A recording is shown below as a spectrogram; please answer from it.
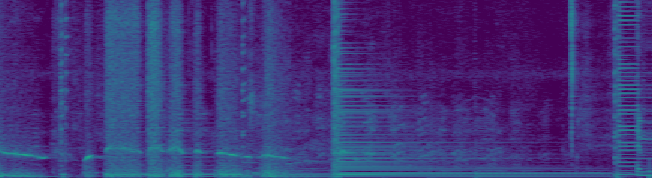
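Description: Whistling during an intimate in-the-round live music performance: a few short wavering whistled phrases, then held notes over sustained guitar-like chords, close and clear.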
